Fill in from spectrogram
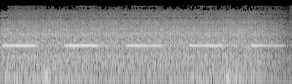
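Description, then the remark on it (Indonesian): A trailer truck backs up during reverse-parking practice on a quiet street in the Bronx, New York, its reversing alarm beeping steadily, five evenly spaced tones over a low rumbling engine, loud, with no voices. “sedang latihan parkir mundur dengan truk trailer di sebuah jalan sepi di Bronx, New York.”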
